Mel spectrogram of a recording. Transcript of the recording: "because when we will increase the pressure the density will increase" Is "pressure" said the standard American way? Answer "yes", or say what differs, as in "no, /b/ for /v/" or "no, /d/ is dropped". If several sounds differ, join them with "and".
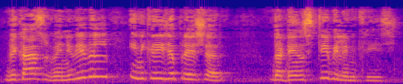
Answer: yes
